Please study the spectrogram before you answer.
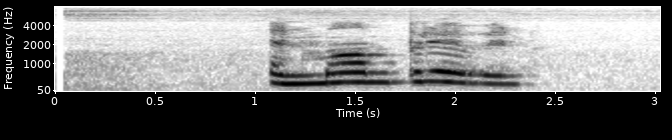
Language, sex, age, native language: Icelandic, female, 9, Icelandic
